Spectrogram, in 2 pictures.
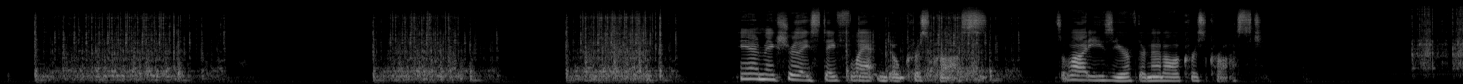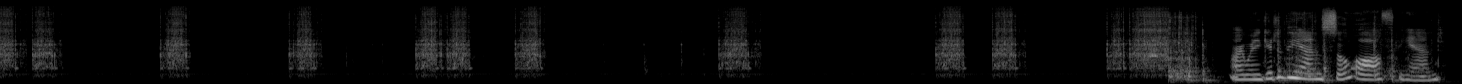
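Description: A sewing machine stitches in short bursts, stopping and starting.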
